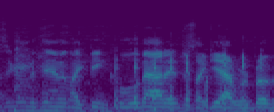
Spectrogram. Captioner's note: laughter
